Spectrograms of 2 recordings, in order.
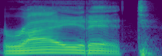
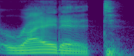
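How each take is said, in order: First: The t becomes a quick tap, like a flap. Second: The t becomes a quick tap, like a flap.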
